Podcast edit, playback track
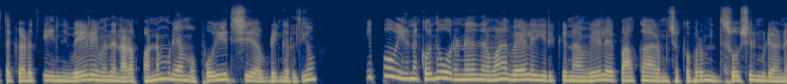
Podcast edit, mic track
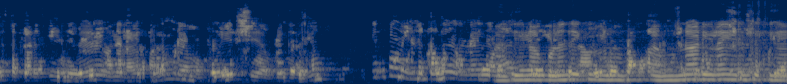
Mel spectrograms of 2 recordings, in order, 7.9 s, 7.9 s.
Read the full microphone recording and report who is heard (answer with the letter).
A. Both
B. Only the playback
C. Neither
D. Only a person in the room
A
